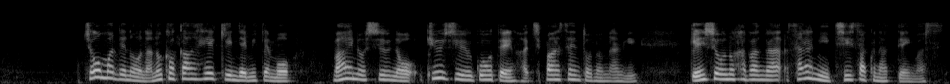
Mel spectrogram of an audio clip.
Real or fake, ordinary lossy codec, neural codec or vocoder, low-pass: fake; none; codec, 24 kHz, 3 kbps, HILCodec; 7.2 kHz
